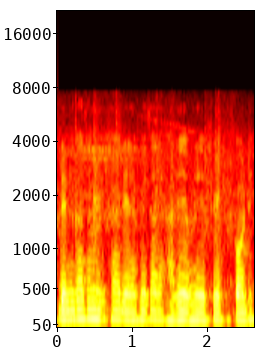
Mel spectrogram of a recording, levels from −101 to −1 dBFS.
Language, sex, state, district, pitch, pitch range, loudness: Hindi, male, Madhya Pradesh, Umaria, 110 Hz, 105-115 Hz, -17 LUFS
